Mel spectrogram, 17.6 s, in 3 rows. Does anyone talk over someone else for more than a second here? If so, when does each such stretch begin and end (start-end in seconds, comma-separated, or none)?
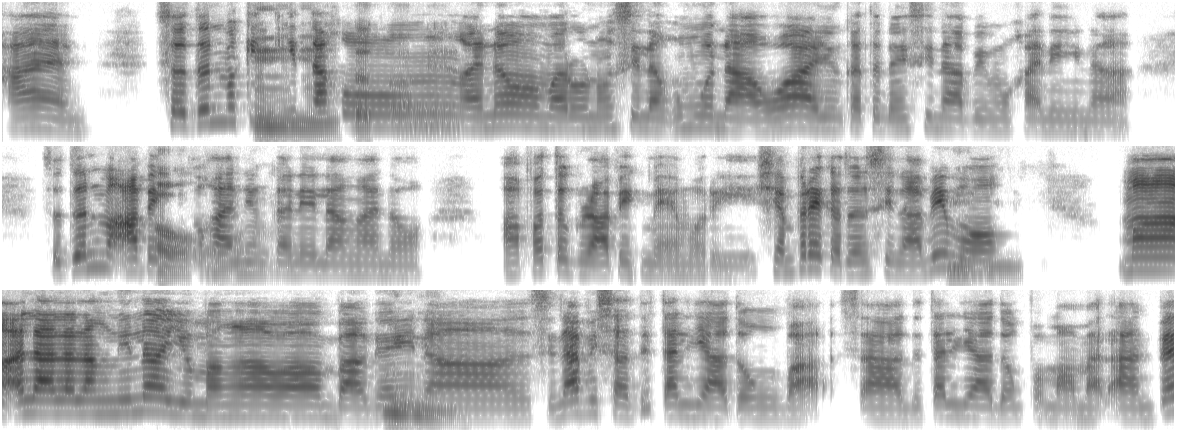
1.3-2.5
